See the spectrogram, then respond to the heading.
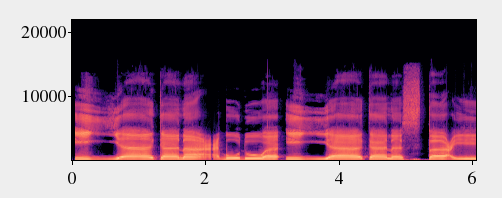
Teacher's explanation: ya oke jelas teman-teman sampai sini ah naber ya dinaber Jadi huruf ya ketika bertasydid dia dibaca dengan naber nabrah penekanan yang lebih kuat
